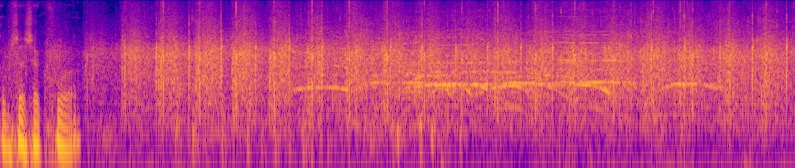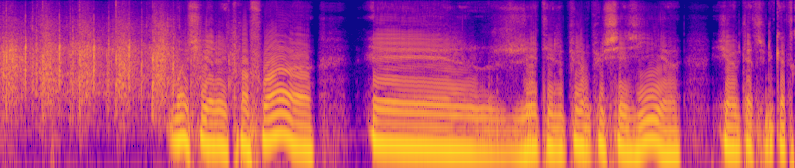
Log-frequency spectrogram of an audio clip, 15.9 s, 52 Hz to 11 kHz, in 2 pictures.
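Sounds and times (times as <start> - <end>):
speech: 0.0 - 1.2, 9.7 - 12.3, 12.9 - 15.8
theatre audience clapping in a standing ovation: 0.1 - 11.0
voices calling out in a theatre audience: 1.1 - 10.4.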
